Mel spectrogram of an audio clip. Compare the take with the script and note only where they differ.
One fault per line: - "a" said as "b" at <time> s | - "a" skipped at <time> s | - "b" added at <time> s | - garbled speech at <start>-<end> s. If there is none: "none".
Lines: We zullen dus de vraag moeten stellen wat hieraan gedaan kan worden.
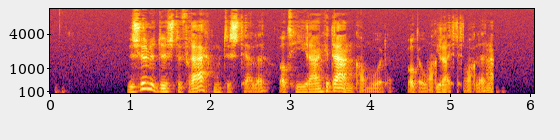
- garbled speech at 4.4-5.6 s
